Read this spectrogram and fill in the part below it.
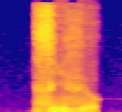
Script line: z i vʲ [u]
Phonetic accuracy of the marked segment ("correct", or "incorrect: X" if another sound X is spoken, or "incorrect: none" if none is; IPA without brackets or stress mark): incorrect: o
